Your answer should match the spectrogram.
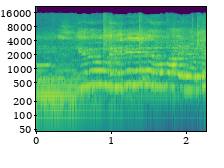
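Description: Worship music: a woman's voice singing a gliding melody over steady, sustained chords.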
